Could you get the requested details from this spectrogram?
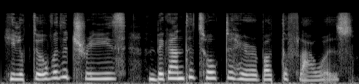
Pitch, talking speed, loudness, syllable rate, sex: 250 Hz, 235 wpm, -18 LUFS, 5.9 syllables/s, female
